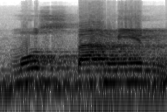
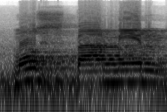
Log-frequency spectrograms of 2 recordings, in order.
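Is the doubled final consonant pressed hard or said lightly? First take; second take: pressed; pressed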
